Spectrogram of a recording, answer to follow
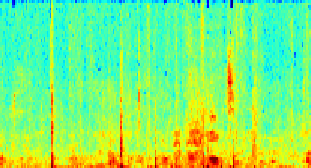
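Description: Football being kicked on a grass pitch: one sharp thud under a second in, then a few lighter knocks, with players' voices calling across the field.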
